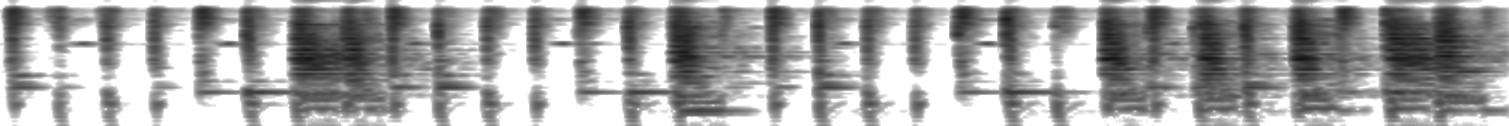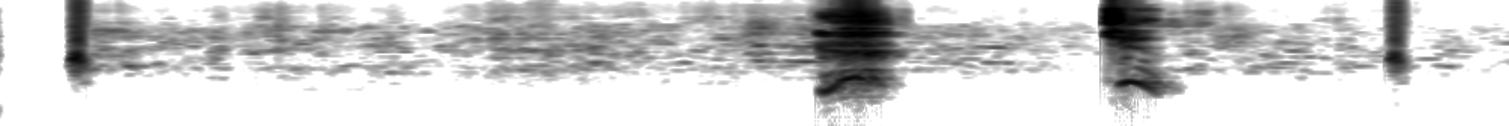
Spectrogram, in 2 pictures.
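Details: Two loud, explosive sneezes in a quiet room after comic plucked music, followed by "bless you"; sneezing.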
